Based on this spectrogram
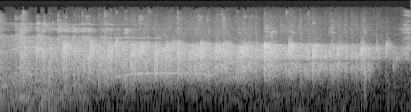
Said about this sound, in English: I noticed only the Ethiopians clapped.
